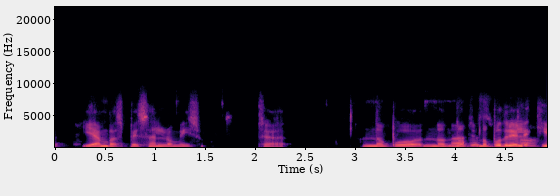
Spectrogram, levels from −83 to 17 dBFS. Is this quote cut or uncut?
uncut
